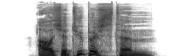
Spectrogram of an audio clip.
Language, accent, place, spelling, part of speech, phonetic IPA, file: German, Germany, Berlin, archetypischstem, adjective, [aʁçeˈtyːpɪʃstəm], De-archetypischstem.ogg
- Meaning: strong dative masculine/neuter singular superlative degree of archetypisch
